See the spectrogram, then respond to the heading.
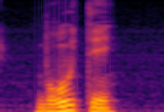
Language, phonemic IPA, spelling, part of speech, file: French, /bʁu.te/, brouter, verb, Fr-brouter.ogg
- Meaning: 1. to graze; to browse 2. to perform cunnilingus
